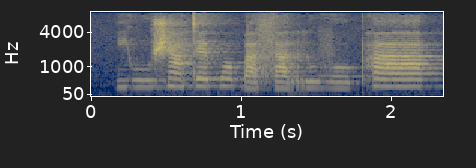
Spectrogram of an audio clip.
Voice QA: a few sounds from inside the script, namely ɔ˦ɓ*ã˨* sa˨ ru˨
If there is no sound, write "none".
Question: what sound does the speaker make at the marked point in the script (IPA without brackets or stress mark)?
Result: a˨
